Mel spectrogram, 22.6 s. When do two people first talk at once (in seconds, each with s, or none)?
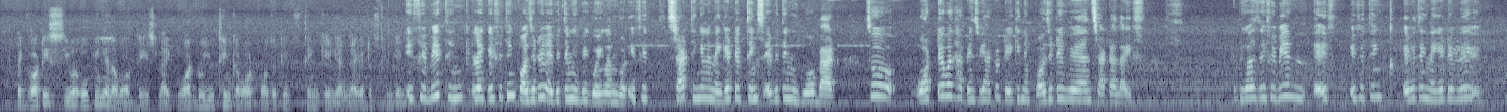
none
